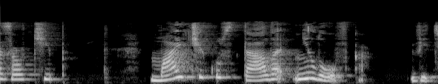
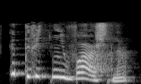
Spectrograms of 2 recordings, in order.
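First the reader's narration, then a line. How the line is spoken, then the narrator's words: Boy, brisk and cheerful. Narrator (Russian): бодро сказал мальчик, чтобы исправить ошибку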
